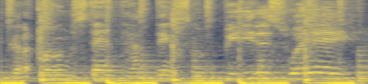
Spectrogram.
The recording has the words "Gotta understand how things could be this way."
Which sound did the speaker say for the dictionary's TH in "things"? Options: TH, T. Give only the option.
TH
